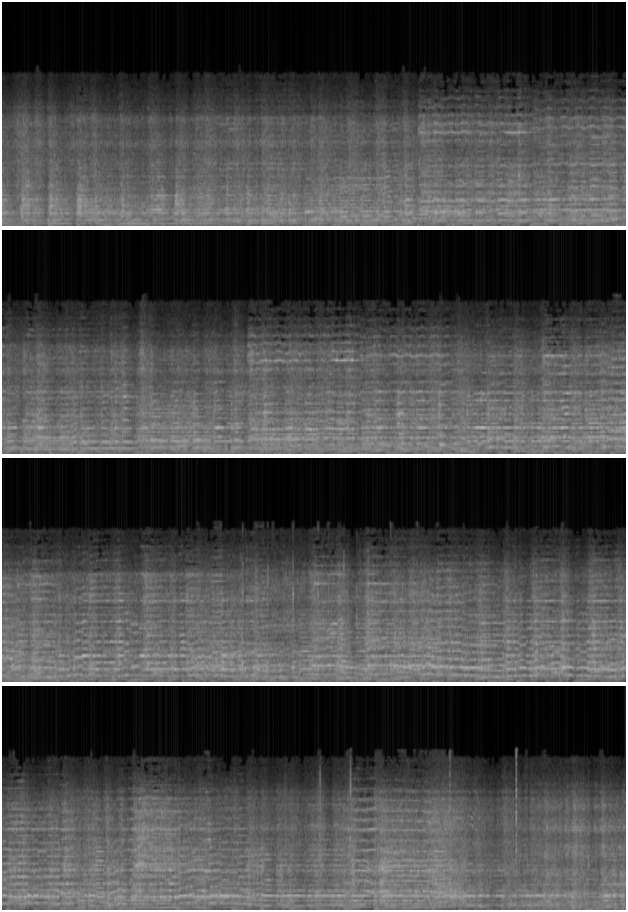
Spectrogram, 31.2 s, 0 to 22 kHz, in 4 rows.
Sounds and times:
Violin, fiddle: 0.0s - 31.2s.

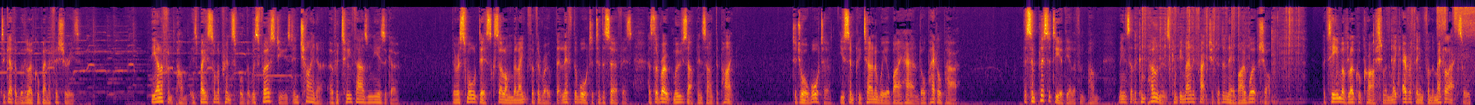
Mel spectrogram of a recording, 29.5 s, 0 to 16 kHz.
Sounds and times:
Speech: 0.0s - 1.6s, 3.0s - 8.0s, 9.0s - 14.8s, 15.8s - 19.2s, 20.5s - 25.6s, 26.5s - 29.5s.

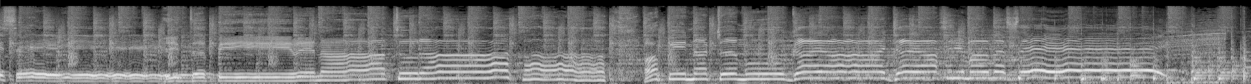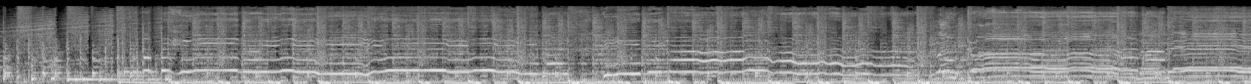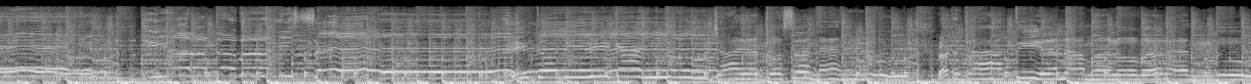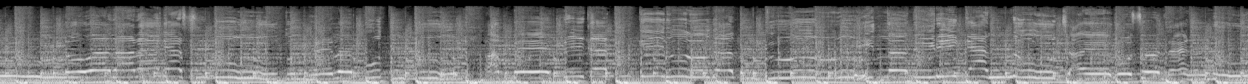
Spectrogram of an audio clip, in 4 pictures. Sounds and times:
Music of Asia: 0.0s - 50.0s
Song: 0.0s - 50.0s.

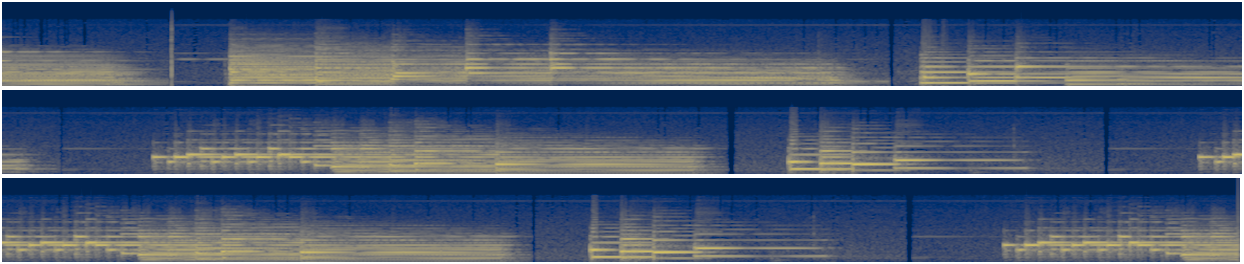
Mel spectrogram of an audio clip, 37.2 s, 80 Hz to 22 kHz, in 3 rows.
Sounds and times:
Music: 0.0s - 19.7s, 20.3s - 22.8s, 23.5s - 30.1s, 30.7s - 33.2s, 34.0s - 37.1s.

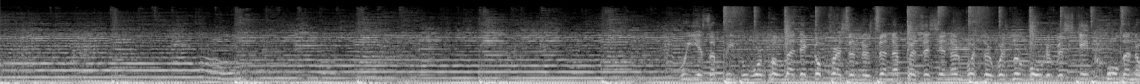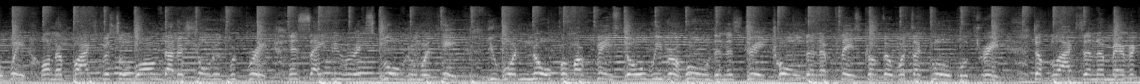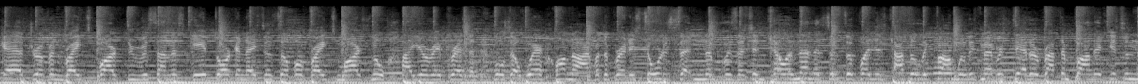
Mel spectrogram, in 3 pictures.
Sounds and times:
Exciting music: 0.0s - 34.1s
Rhythm and blues: 0.0s - 34.1s.

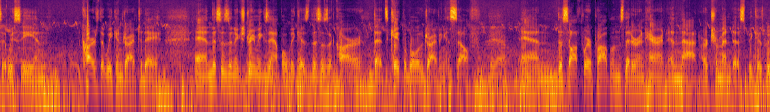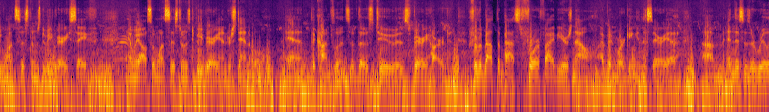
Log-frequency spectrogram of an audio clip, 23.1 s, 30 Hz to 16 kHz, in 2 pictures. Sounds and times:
Speech: 0.0s - 23.0s.

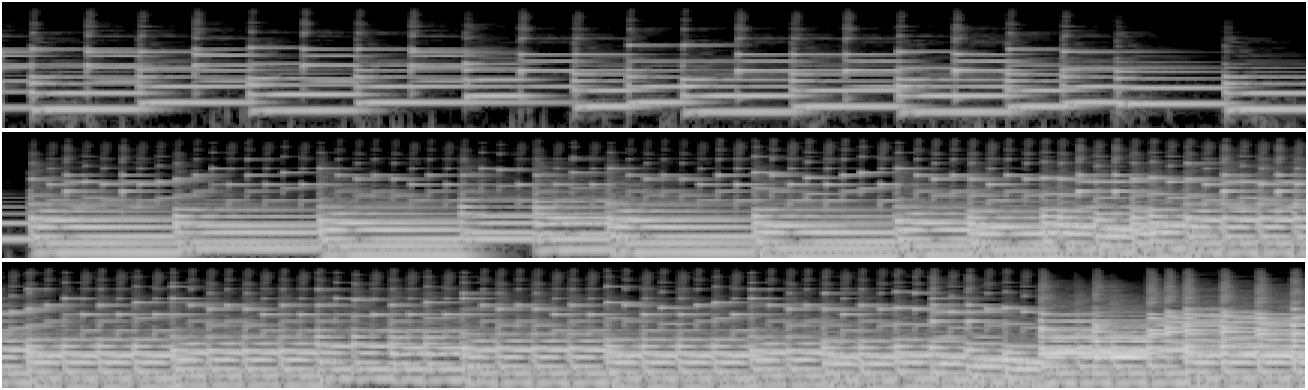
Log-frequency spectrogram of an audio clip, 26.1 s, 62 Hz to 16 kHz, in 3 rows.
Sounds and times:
Video game music: 0.0s - 26.0s.

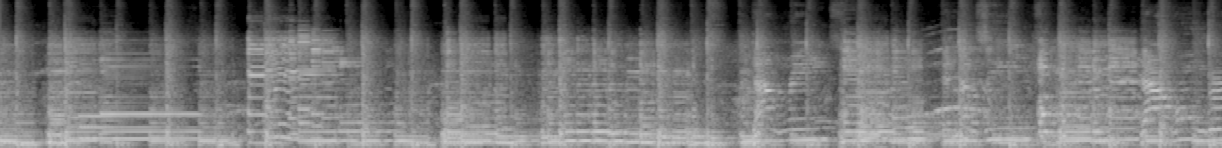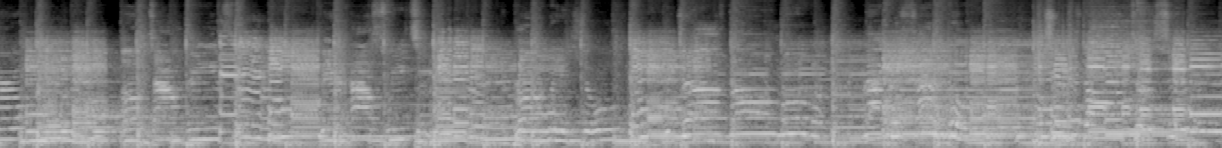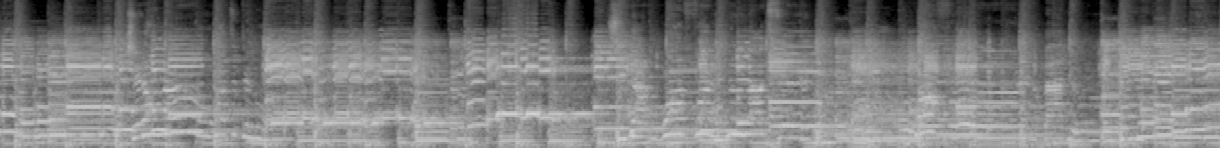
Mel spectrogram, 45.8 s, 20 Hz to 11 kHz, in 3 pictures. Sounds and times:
Music: 0.0s - 45.8s.

